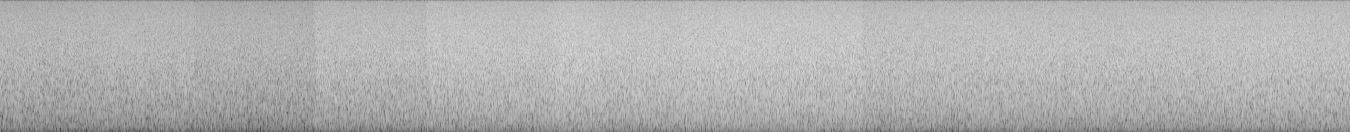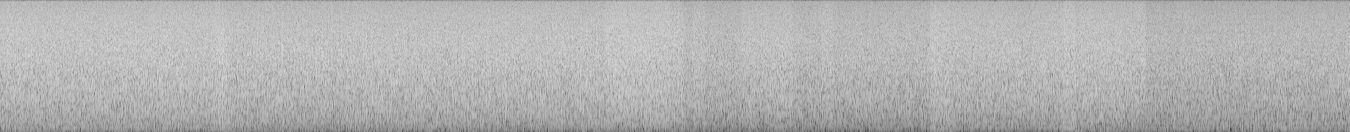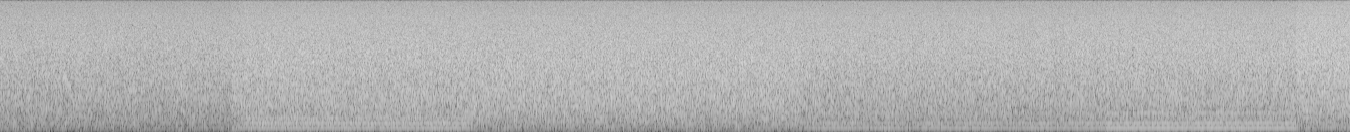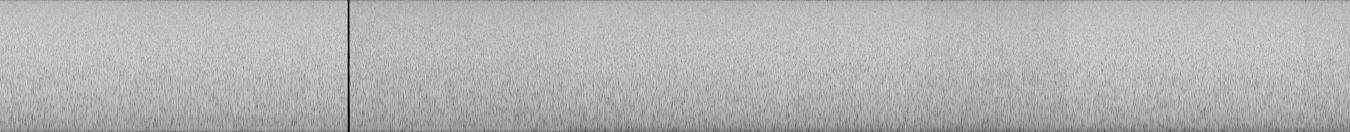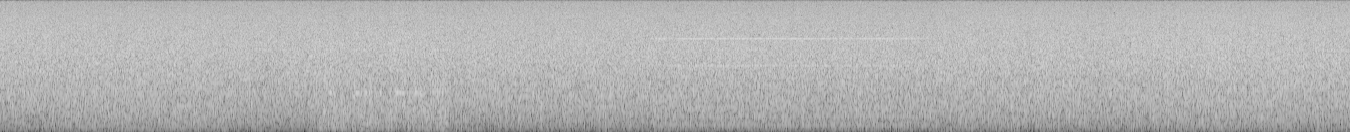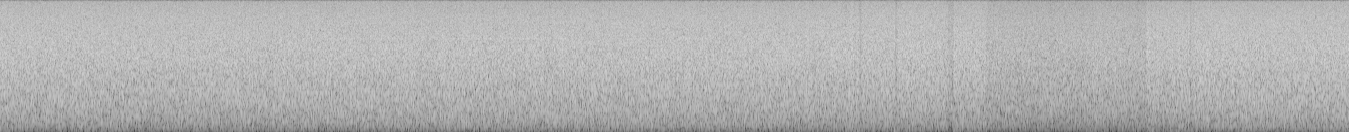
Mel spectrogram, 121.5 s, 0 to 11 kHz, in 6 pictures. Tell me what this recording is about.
TV Static Morphagene Reel
Included on this Reel are 40 Splices of static, captured while scanning the VL, VF and UHF bands on an analog television set. Since the U.S. conversion to digital broadcast signals in 2009, these bands have been providing endless streams of noise for all to enjoy.
analog-broadcast, morphagene, static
